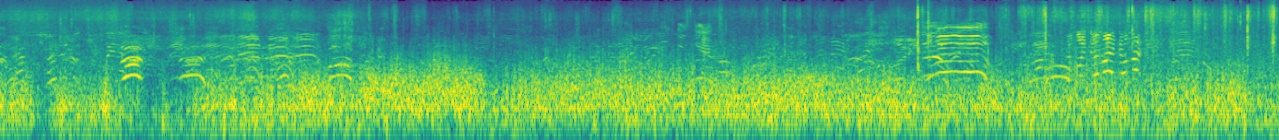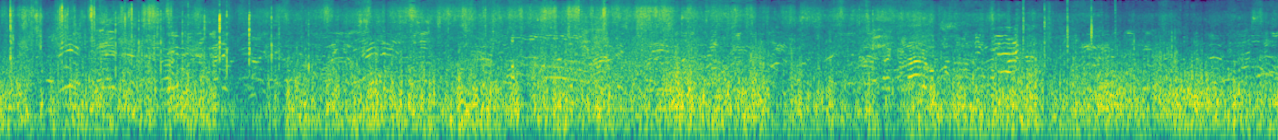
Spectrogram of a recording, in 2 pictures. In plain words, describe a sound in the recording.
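A crowd of adult spectators chatters and calls out close by, outdoors.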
